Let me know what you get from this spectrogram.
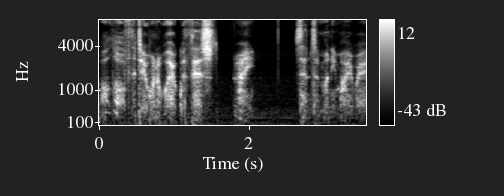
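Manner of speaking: hushed conspiratorial aside; whispering. Real, not acted. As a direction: whisper it like a secret. Joking aside to sponsor.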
